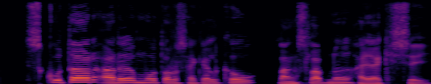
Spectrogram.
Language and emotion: Bodo, neutral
